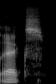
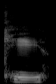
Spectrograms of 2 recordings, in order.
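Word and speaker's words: χ: based on kingdom hearts x or key however you want to pronounce it and uh venus kingdom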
